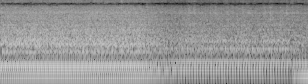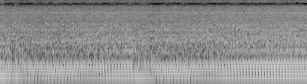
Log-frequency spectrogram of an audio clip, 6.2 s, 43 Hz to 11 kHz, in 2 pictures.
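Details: GT18 garden tractor twin, carburetor refitted and repairs done, air cleaner still off: steady drone easing down as throttle closes, then running evenly without stumbling; previously it flooded and chuffed smoke past half throttle once warm.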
